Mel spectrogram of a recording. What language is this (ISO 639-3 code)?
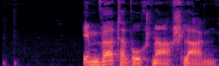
deu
